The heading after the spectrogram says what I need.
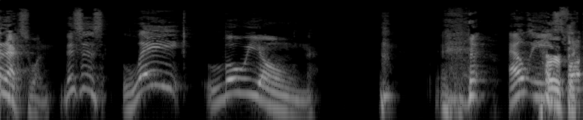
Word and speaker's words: Loyon: This is Le Loyon. L-E. Perfect pronunciation.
